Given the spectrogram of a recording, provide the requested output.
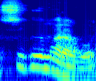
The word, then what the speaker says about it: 시그마: 그래서 압력이랑 같은 개념이고 여기서 응력은 요거를 시그마라고 읽어요.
